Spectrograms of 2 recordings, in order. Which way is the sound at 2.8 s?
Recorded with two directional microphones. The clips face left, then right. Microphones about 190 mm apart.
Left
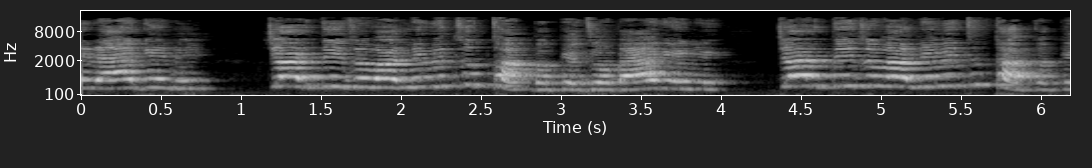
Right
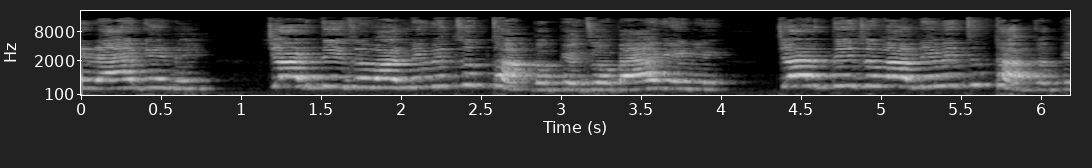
10° right (ahead or behind).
